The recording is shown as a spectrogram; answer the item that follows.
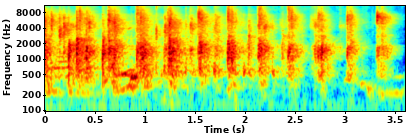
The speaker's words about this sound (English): So, give the Lord a hand clap tonight.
